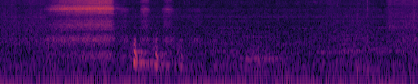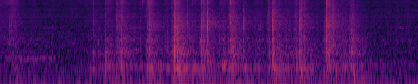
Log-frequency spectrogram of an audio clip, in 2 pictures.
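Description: A frog gives one brief, shrill, high-pitched scream, followed by soft clicks and handling noises.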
